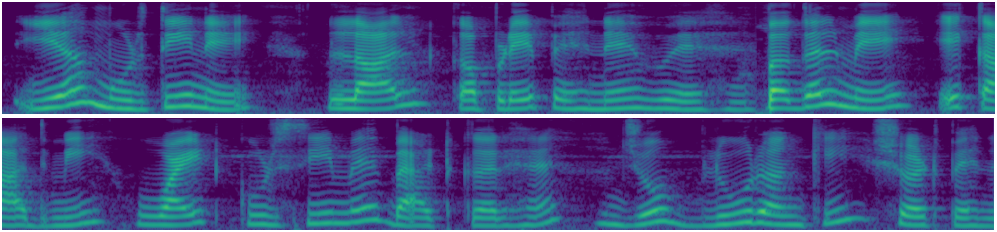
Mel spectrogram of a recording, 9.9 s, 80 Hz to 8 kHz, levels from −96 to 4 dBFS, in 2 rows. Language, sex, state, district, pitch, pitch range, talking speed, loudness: Hindi, female, Andhra Pradesh, Anantapur, 235 Hz, 220-275 Hz, 145 wpm, -33 LUFS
